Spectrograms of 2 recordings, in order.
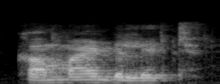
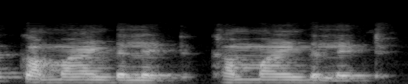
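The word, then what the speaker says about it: cmdlet: We should call as a command let. But written we will write in this style, but pronounced as a command let.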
